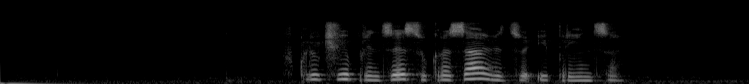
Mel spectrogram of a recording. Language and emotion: Russian, neutral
